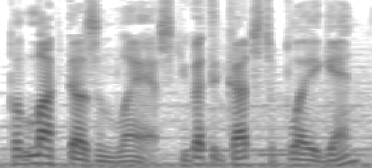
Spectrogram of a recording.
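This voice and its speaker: An actor playing a cocky male card-game gambler in a video game, talking in a gruff, challenging way. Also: fairly low pitch, lively intonation, fairly quick, faint music behind, exaggerated voice. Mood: taunting. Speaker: game character.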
